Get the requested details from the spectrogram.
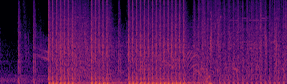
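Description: Rapid gunfire bursts out.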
